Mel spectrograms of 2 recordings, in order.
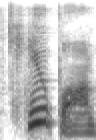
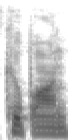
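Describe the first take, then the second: First: The first syllable sounds like the letter Q. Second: The first syllable sounds like the word coop. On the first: "put a Q" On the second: "put a coop"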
